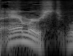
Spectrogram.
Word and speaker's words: Amherst: And thank you to Terry in Amherst, where only the H is silent.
